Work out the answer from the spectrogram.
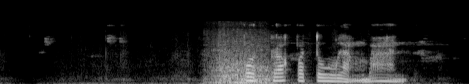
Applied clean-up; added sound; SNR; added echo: none; Livestock, farm animals, working animals; 6 dB; none.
